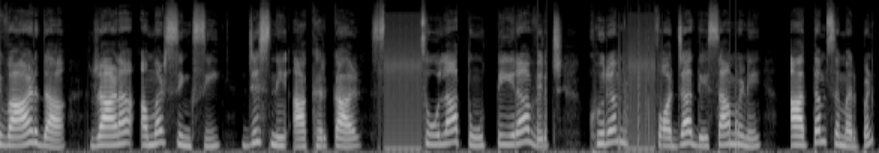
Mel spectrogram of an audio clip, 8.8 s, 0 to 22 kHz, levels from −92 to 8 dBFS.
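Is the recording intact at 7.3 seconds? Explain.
No, there's a chunks-out-of-order glitch from 7.30 to 7.38 s: a roughly 21 ms chunk plays about three chunks late, so the speech briefly jumbles.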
